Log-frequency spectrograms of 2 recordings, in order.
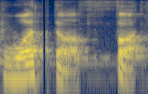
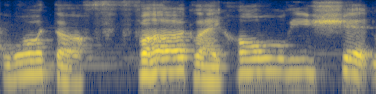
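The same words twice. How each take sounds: First: Higher, louder, slowed bewildered "What the fuck?". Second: Very high, very slow, drawn-out "What the fuck?"; stunned disbelief. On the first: Waking mid-trip and not knowing where you are, higher and slow. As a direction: stretch out "What the fuck?" a bit high and loud in confusion. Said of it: "and it's like". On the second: Sitting up mid-trip and finding everything insane, very high and slow. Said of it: "and you're like". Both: Retold or imitated.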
